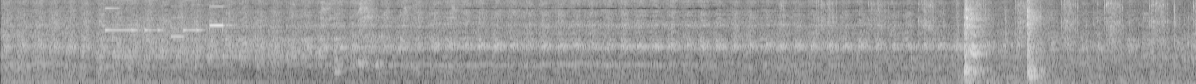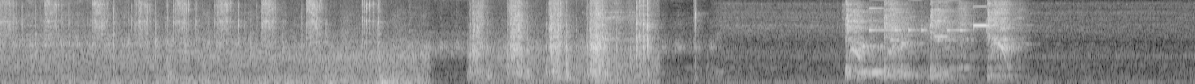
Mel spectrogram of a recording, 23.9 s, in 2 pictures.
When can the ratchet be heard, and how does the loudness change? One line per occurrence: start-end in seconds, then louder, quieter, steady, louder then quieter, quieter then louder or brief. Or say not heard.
7.8-18.9 louder.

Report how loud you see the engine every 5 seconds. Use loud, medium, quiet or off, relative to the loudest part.
loud, loud, medium, quiet, quiet.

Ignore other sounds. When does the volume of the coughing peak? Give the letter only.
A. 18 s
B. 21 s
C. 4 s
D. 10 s
D.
